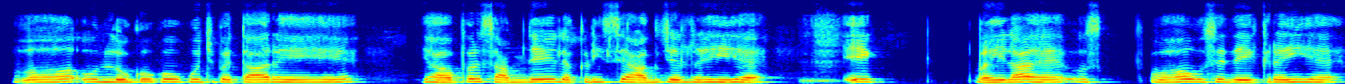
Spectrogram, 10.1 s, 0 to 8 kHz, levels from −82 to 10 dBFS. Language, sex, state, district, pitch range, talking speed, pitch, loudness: Hindi, female, Maharashtra, Dhule, 225-245 Hz, 155 wpm, 235 Hz, -15 LUFS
